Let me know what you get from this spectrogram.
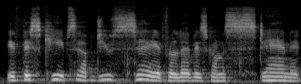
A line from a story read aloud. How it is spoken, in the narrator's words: she exclaimed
